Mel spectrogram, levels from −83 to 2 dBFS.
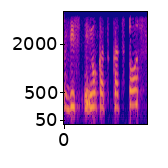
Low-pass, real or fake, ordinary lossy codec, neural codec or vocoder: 3.6 kHz; real; AAC, 24 kbps; none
